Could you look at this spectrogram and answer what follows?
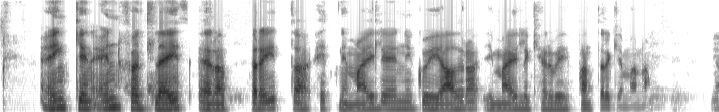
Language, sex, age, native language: Icelandic, male, 50-59, Icelandic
